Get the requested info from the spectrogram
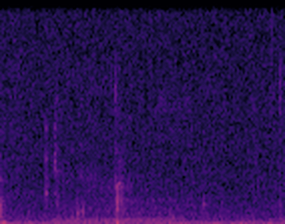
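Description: Near silence: room tone with a couple of faint clicks, small handling noises as an iPod is passed from hand to hand.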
